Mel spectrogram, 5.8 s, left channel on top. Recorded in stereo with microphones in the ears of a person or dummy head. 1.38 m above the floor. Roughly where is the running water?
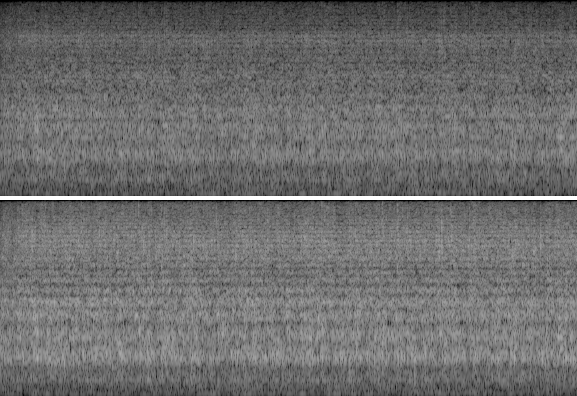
Right.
